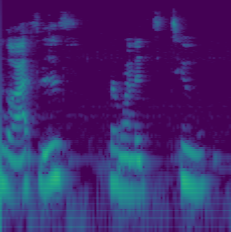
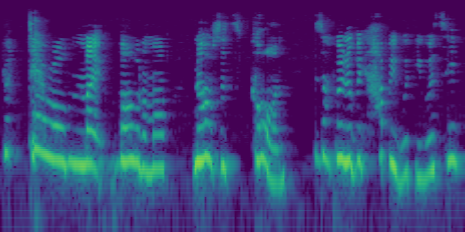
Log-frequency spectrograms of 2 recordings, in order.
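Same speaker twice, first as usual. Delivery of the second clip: loud, higher, mocking taunt; 6 semitones higher, 9 dB louder than usual. Harry mocking Bellatrix about Voldemort, loud taunt. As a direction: jeer at her, rushing the threat.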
